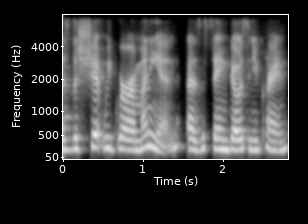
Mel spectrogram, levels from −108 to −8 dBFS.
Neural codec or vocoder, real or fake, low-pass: codec, 16 kHz, 6 kbps, DAC; fake; 7.2 kHz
